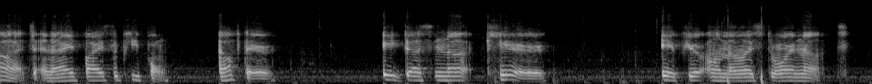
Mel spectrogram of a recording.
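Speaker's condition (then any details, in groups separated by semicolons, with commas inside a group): Spinal muscular atrophy; ventilator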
